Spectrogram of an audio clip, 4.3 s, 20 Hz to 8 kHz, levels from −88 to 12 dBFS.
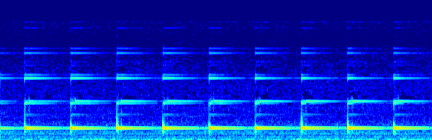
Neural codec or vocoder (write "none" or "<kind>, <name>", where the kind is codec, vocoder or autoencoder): none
